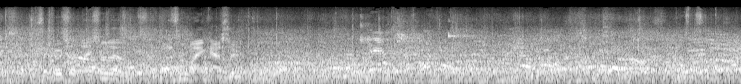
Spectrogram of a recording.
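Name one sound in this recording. A crowd chatters and calls out throughout a large echoing gym.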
